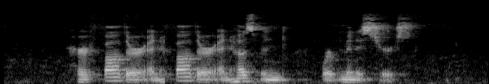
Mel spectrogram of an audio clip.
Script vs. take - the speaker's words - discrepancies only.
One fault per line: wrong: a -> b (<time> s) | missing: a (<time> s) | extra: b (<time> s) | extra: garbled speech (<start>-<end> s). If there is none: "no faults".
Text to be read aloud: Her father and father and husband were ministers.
no faults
